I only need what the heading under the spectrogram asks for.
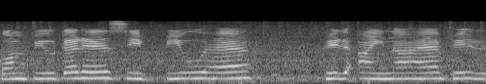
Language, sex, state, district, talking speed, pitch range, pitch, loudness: Hindi, female, Bihar, Patna, 110 wpm, 265-280 Hz, 270 Hz, -14 LUFS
